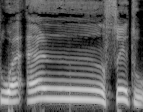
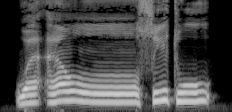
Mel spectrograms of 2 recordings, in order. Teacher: لأن إذا كان حرف الإخفاء مفخم الغنة هتكون مفخمة، ودي قاعدة عند علماء التجويد إن الغنة تتبع الحرف اللي بعدها في التفخيم والترقيق. فحرف الصاد مفخم هتكون الغنة مفخمة · Shown in: second take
